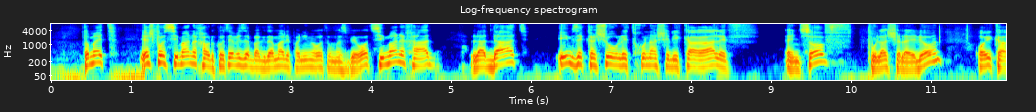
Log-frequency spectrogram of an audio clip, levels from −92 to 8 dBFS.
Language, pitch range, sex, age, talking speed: English, 100-150 Hz, male, 50-69, 140 wpm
